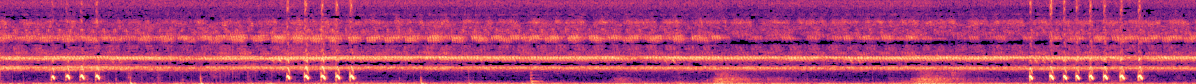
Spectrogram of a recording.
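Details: Toad calling in a garden at night during rain: three short bursts of five to seven quick, evenly spaced mid-pitched pulses, separated by pauses, over a constant high-pitched insect chorus and a low background rumble.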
